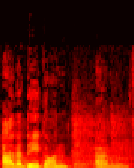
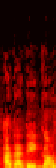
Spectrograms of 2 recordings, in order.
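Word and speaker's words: Atateken: Alors, en Kanien'kehá:ka, les T se prononcent en D et les K se prononcent en G. Donc, on prononcerait Adedegen. Je le répète, Adedegen.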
